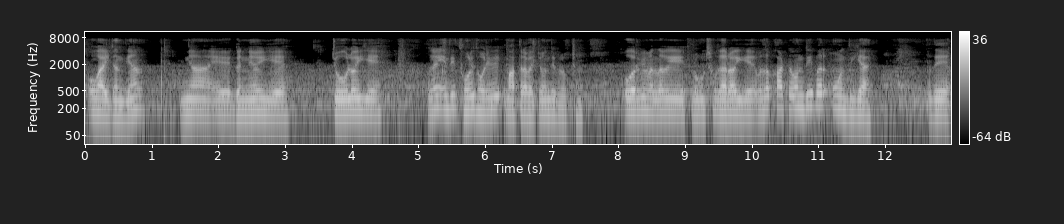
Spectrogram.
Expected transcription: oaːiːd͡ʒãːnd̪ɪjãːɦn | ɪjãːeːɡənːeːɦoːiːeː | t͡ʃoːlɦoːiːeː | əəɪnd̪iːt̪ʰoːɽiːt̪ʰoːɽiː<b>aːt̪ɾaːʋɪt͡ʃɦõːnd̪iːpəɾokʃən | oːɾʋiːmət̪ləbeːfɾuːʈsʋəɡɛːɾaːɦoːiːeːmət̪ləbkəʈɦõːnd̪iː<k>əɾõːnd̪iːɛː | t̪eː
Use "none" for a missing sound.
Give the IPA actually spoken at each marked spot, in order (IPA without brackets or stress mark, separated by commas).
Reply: m, p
